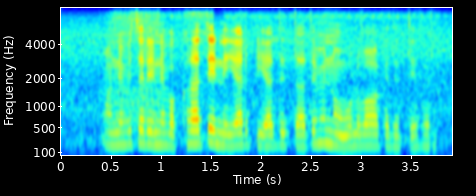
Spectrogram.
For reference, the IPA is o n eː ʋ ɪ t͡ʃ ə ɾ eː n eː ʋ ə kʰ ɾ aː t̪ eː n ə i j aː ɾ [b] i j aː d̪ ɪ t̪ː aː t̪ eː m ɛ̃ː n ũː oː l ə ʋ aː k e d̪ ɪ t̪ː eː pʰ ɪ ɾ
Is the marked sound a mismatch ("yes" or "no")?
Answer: yes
